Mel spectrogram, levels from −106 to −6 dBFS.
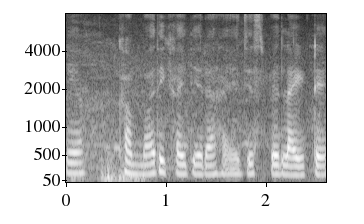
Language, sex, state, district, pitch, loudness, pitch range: Hindi, female, Jharkhand, Jamtara, 165 Hz, -17 LUFS, 155-180 Hz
